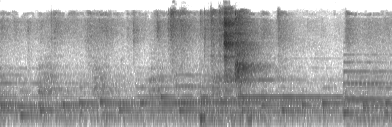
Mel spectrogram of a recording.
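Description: During a heeling training session, a nearby dog gives high, wavering whimpers and short yips in quick succession over faint background noise.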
